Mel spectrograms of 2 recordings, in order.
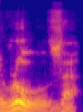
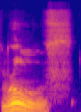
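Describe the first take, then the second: First: A vowel sound is added after the final consonant. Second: The word ends in an unvoiced consonant. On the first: The speaker calls it wrong. "Italians would say rules uh, like that" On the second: The speaker calls it right. "just make it unvoiced rules"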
